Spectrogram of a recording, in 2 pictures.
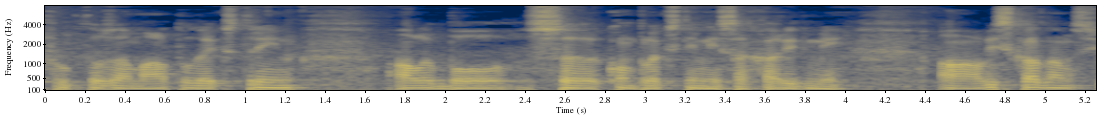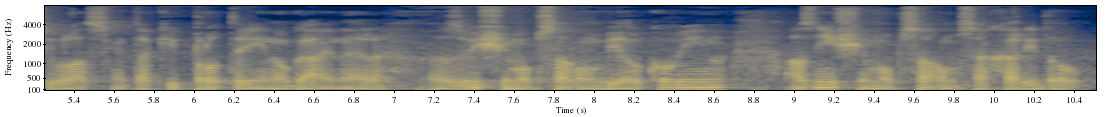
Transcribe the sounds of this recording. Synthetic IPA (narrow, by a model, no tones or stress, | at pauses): fɾukt̪ɔzamalt̪ɔd̪ɛkst̪ɾiːn | ʔa̰lɛbɔz̥kɔmplɛksniːmisaxaɾid̪mi | ʔaʋisklad̪amsiʋlasɲɛt̪akiːpɾʔɔt̪ɛinɔɡajnɛɾ | zʋiʃːimɔpsaɦɔmbɪɛlkɔʋiːn | ʔa̰zɲiʃimɔpsaɦɔmsaxaɾid̪ɔʊ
